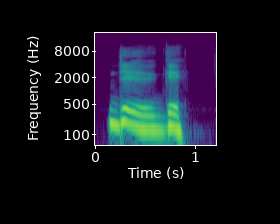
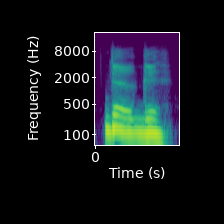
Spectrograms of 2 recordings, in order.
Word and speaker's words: Dogue: It's called Dog. But it's as if a snooty French person said it because it's spelled D-O-G-U-E. – Doug. – Doug.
